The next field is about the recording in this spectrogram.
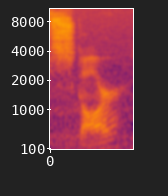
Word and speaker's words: Skaar: I mean, in the Planet Hulk series, or the movie, he has two kids with this woman, and one of them's named Scar, but it's spelled like S-K-A-A-R.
